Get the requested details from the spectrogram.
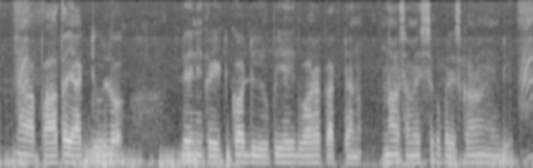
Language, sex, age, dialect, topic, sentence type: Telugu, male, 18-24, Utterandhra, banking, question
